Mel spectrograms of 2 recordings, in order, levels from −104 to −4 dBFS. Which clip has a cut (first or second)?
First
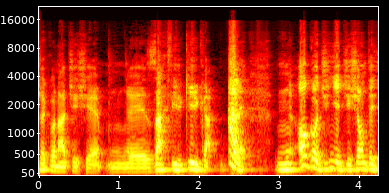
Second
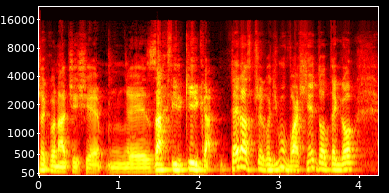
first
